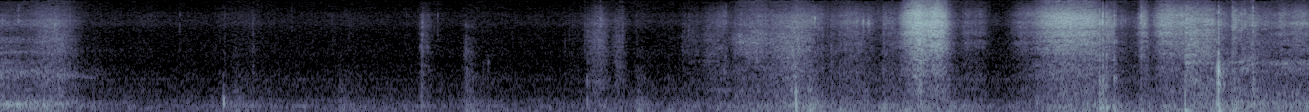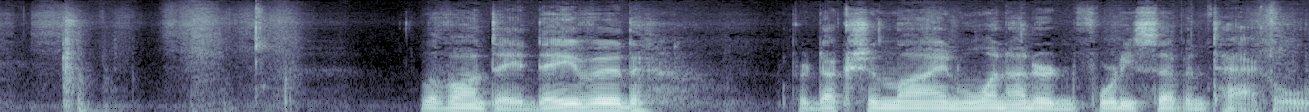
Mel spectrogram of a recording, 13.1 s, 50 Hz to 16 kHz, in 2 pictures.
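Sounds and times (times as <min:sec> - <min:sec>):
cards sliding and swishing: 0:02.9 - 0:08.1.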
